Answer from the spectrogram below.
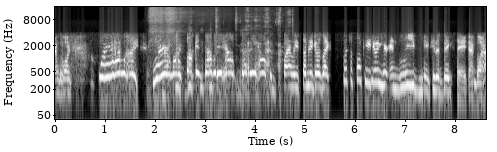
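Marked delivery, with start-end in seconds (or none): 0.8-4.3 very high-pitched mock cry for help; lost-kid yell. Bassist retelling his panicked search for the stage, hammed-up lost-kid yell. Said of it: "I'm yelling like a little kid caught". 5.7-6.6 high-pitched mock disbelief; retold incredulous question. Stranger to the lost bassist, retold incredulous question.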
